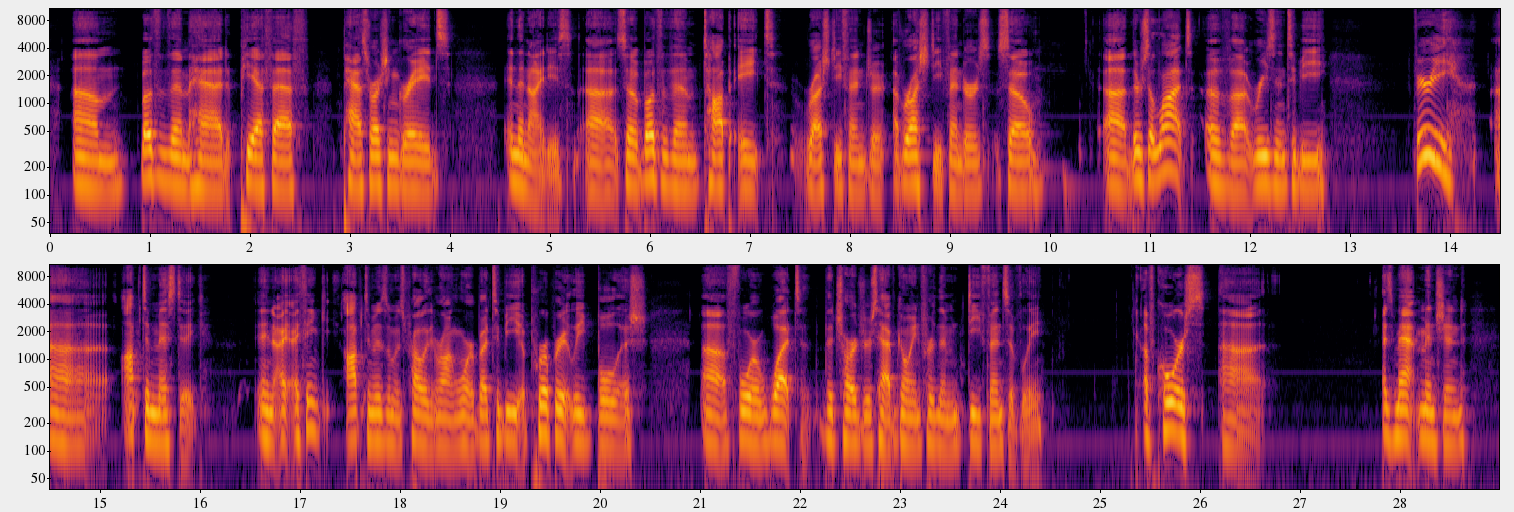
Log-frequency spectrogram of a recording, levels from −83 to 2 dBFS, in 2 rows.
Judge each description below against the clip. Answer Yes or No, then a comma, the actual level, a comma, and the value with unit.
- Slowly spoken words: No, average, 145 wpm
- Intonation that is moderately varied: No, narrow, 2.2 semitones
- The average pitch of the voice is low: Yes, low, 125 Hz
